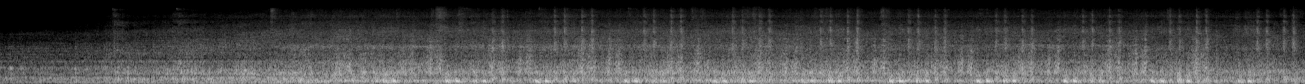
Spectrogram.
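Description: South Western Railway passenger train passing. It grows louder over the first few seconds, then runs as a steady rumble, with the wheels clicking rapidly over the rail joints.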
